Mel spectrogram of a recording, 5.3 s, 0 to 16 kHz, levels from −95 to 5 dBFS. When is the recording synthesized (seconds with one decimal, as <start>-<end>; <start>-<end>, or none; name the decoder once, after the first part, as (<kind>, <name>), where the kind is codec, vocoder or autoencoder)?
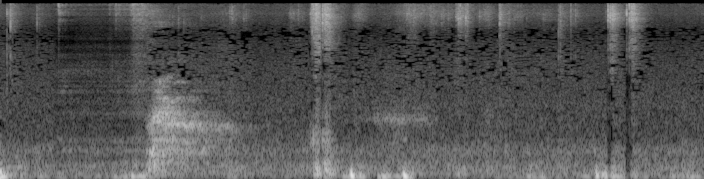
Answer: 0.4-1.1 (codec, SNAC)

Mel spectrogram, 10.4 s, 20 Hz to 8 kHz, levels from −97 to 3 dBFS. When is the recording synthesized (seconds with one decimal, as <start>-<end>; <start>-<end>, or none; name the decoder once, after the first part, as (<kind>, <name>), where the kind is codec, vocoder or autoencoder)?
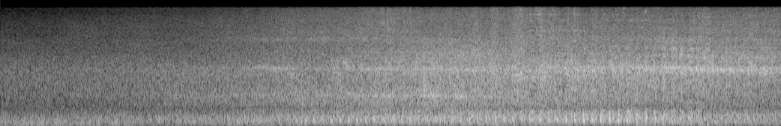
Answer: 5.1-6.0 (vocoder, Vocos)

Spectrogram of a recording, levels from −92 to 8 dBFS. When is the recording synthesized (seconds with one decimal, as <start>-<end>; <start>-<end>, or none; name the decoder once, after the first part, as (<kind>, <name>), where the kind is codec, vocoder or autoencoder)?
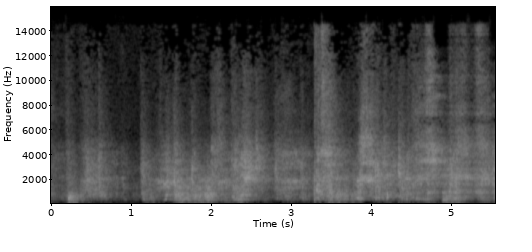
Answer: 4.6-5.6 (autoencoder, DAC-VAE)

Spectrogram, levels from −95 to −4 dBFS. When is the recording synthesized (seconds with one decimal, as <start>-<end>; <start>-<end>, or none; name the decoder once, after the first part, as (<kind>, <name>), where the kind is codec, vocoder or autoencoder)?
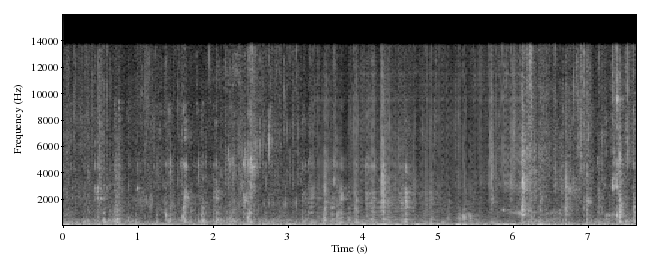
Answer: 3.3-6.1 (vocoder, BigVGAN v2)

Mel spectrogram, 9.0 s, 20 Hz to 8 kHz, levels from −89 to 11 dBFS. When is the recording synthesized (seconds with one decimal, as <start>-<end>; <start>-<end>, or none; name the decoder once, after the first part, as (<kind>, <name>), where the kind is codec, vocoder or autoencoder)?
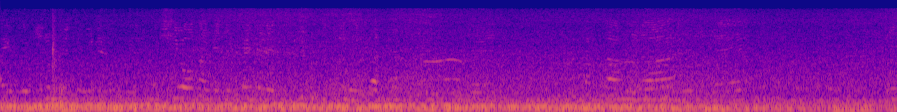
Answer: none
